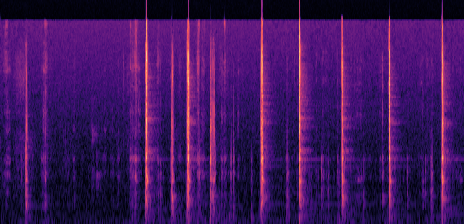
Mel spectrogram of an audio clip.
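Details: Sharp, hollow irregular knocks about once a second from a loose sway bar drop link, picked up by a piezoelectric contact microphone viewed on a scope to locate suspension knocking noises.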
